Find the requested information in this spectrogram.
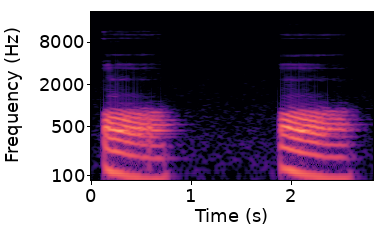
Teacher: the sound is generally produced with a tongue higher in modern pronunciation obviously in real conversation we don't produce the o sound first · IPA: /ɔ:/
